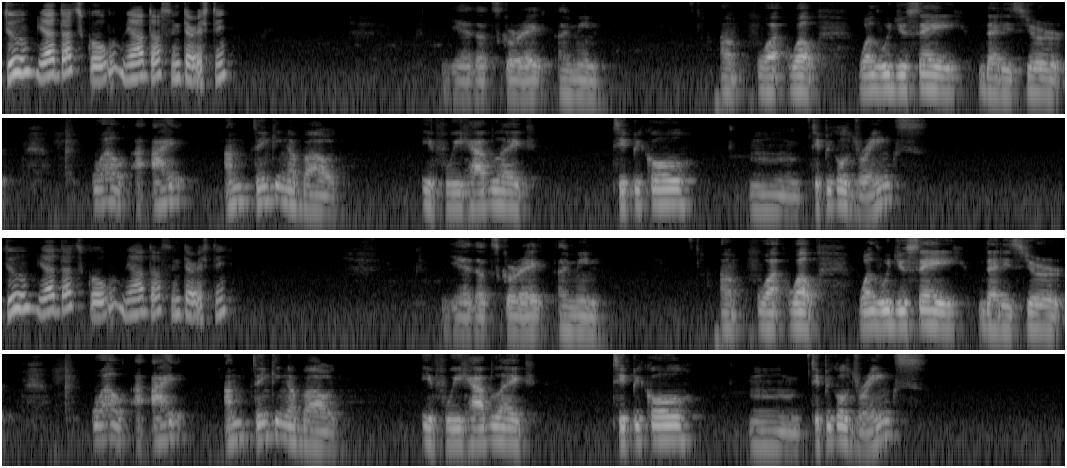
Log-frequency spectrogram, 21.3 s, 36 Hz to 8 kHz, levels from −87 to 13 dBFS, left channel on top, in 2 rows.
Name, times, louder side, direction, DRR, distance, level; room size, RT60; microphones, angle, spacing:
voice 1, 0.0-2.3, left 4 dB, 65° left, 0.5 m, -28 dB
voice 2, 4.4-6.0 7.2-12.5 12.9-14.0 14.8-15.9 16.7-17.5 18.1-19.8, right 1 dB, 60° right, 1.6 m, -32 dB
20.0 x 7.8 x 2.2 m
head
